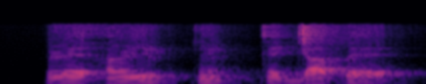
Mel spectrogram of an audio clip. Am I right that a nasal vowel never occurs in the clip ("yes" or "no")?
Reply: no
